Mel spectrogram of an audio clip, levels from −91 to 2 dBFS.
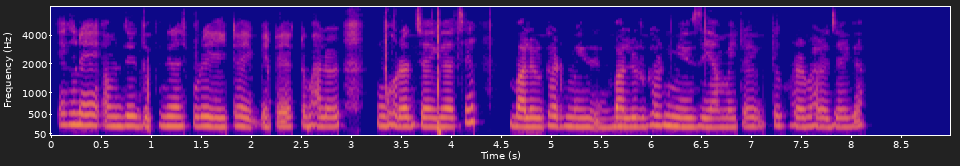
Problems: background sounds at intervals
